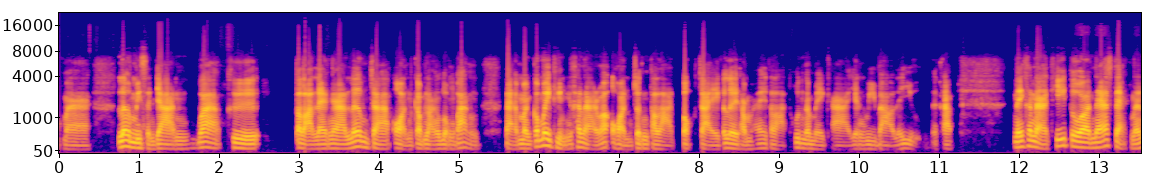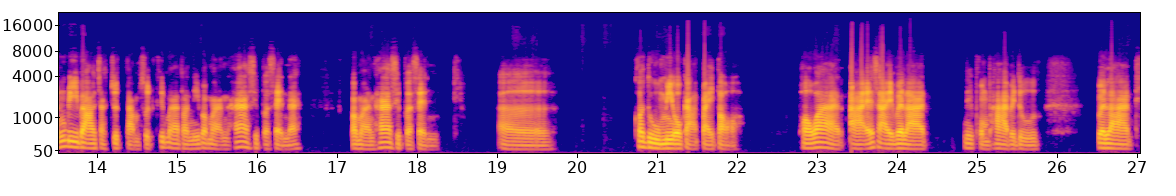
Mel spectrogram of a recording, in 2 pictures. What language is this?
Thai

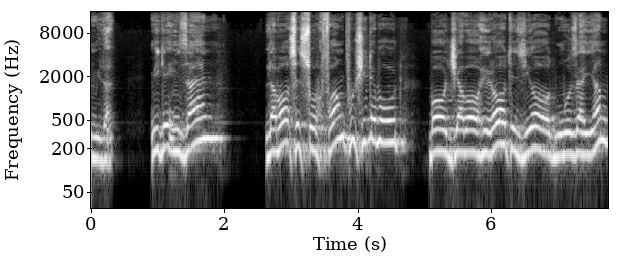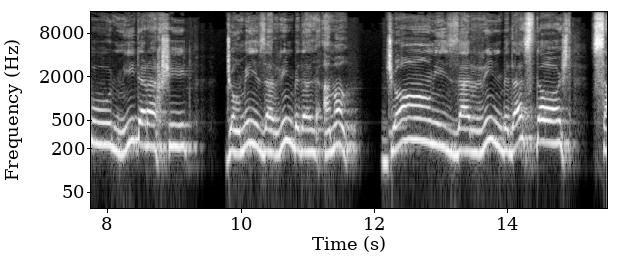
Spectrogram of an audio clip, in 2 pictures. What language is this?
Persian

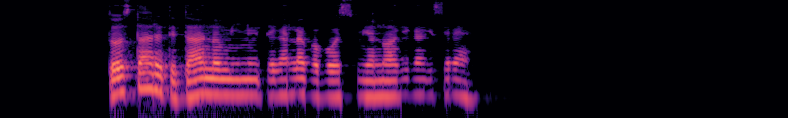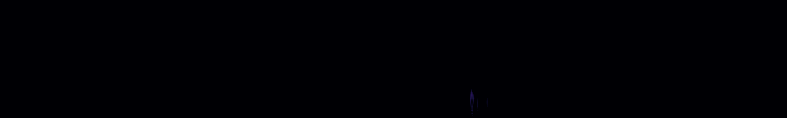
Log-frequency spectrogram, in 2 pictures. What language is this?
Kalenjin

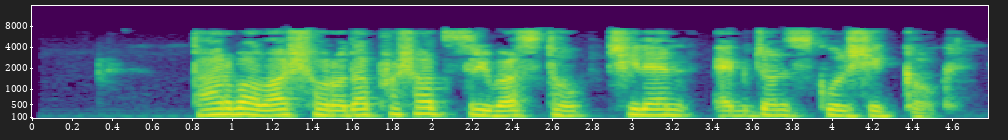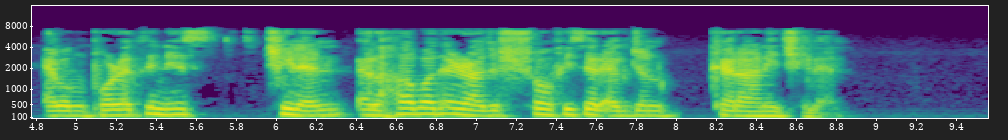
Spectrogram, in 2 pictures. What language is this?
Bangla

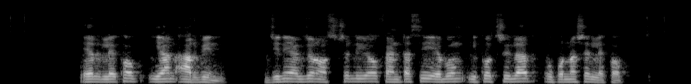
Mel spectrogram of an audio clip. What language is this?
Bangla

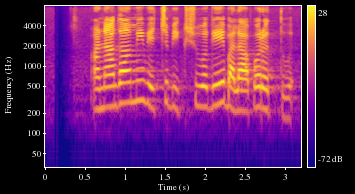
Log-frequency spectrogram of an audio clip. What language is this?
Sinhala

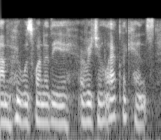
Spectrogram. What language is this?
English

